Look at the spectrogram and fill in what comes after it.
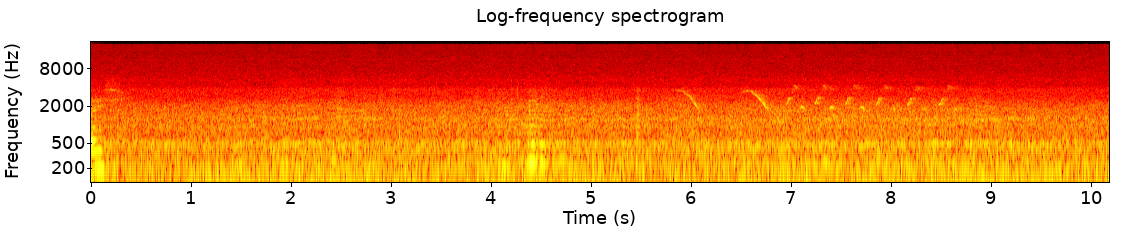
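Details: Honeybee swarm caught in a custom flowerpot bait-hive swarm trap, being moved into a Langstroth hive: a steady, dense, unbroken buzzing hum throughout, with a few short descending bird chirps near the end.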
